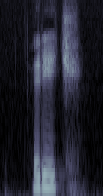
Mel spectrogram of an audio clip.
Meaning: 1. speech, language (spoken) 2. discourse, talk, conversation 3. word
- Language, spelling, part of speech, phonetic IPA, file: Russian, речь, noun, [rʲet͡ɕ], Ru-речь.ogg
